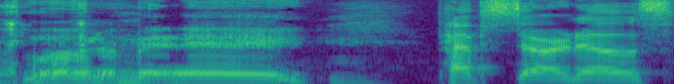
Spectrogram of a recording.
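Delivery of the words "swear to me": put-on rough, gravelly voice. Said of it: "in his John Connor voice, where he's always still talking like Batman".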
